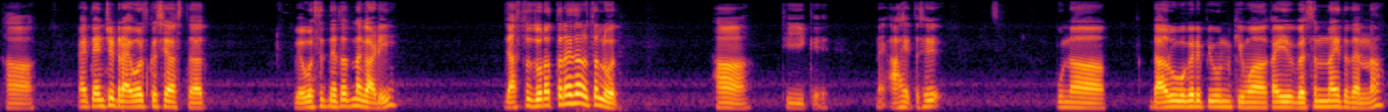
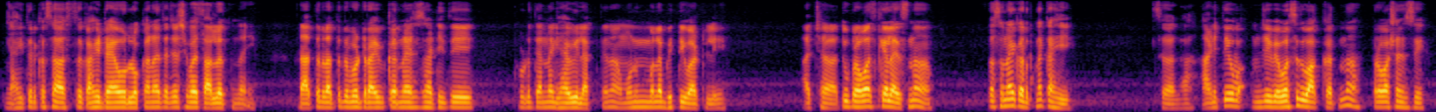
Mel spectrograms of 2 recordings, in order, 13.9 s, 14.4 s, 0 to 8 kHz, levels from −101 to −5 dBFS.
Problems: none marked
